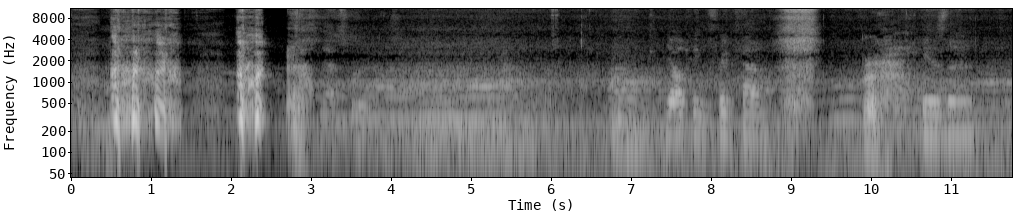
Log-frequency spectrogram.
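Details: A few short coughing bursts from a girl over background music and talk; a plain cough.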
